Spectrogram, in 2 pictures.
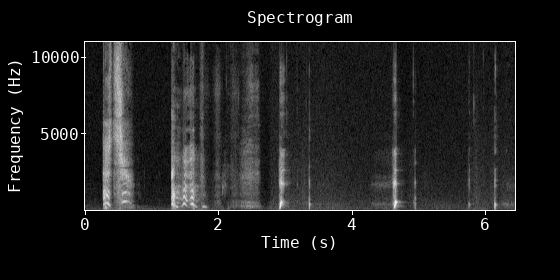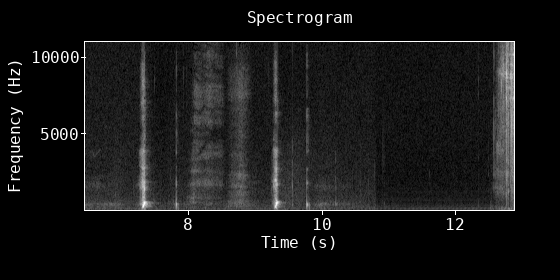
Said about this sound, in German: Irgendwie so ein Rascheln von Münzen, Klettern von Münzen. Also genau, die Münzen haben geklappert.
